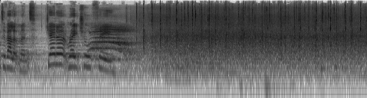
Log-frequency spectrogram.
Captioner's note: applause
